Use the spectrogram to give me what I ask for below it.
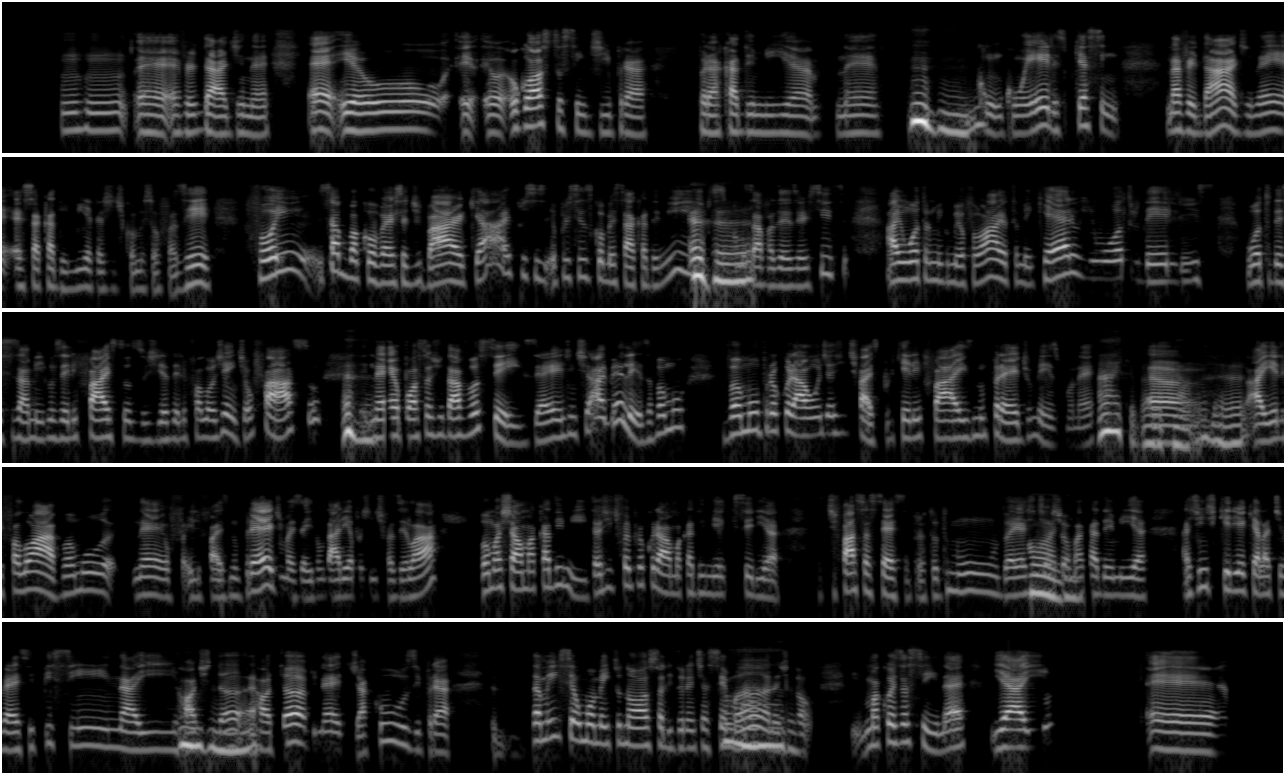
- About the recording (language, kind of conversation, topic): Portuguese, advice, Como posso reequilibrar melhor meu trabalho e meu descanso?
- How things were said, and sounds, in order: in English: "hot tu hot tub"; tapping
